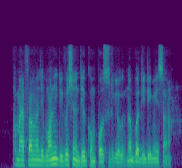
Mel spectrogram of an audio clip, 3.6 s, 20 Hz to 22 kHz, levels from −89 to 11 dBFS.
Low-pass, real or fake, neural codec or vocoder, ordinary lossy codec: 7.2 kHz; fake; codec, 16 kHz in and 24 kHz out, 0.8 kbps, FocalCodec, streaming, 65536 codes; none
